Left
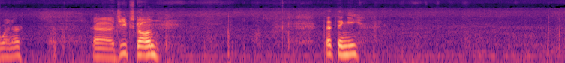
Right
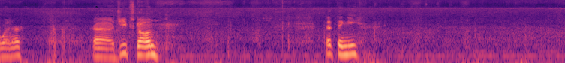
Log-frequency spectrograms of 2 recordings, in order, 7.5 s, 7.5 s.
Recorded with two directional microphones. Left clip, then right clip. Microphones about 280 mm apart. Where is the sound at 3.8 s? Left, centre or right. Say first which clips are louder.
Left 6 dB; centre.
